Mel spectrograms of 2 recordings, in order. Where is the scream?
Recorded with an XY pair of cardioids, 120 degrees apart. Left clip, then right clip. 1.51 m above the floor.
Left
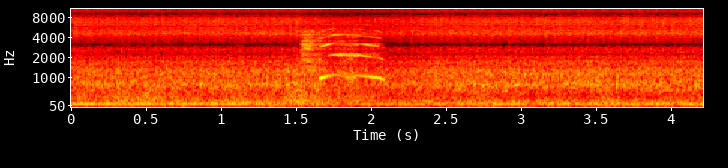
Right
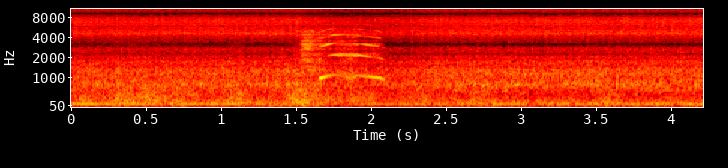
20° left.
